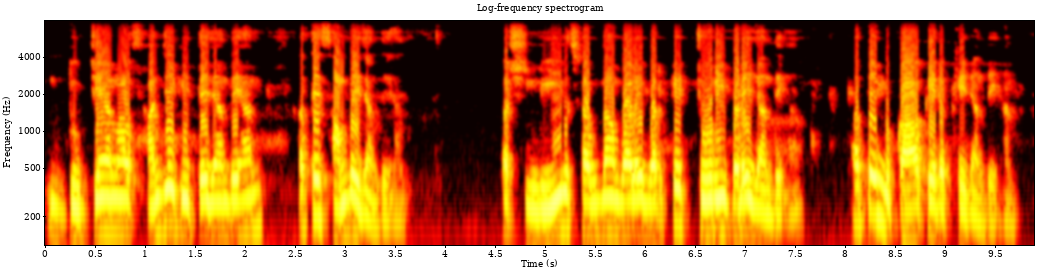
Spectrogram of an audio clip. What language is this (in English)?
Punjabi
